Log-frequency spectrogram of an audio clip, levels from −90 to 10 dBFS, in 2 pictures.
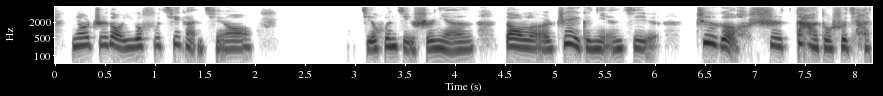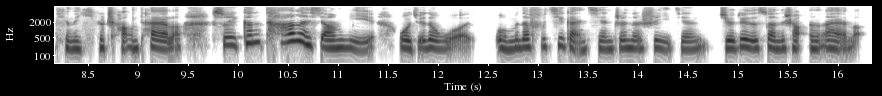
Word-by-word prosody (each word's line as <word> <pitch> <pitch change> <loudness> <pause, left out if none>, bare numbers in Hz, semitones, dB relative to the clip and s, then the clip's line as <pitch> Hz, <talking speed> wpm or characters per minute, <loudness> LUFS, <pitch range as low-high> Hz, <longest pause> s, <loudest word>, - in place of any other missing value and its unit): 你 230 - -2
要 255 +1 +1
知 255 +1 -1
道 235 -6 +3
一 200 - -2
个 230 - +5
夫 245 +1 -10
妻 275 +4 -5
感 220 -5 -6
情 185 -2 -8
哦 185 +4 -4 1.1
结 180 0 +1
婚 230 +3 +1
几 175 -7 -4
十 185 +3 +2
年， 175 -1 -1 0.3
到 230 -2 +6
了 190 -2 -1
这 270 +2 +2
个 195 0 -2
年 185 0 -3
纪， 195 -2 -4 0.5
这 315 -4 +6
个 220 - +4
是 240 -3 -1
大 215 - +5
多 200 -1 +1
数 210 - +1
家 - - -5
庭 190 0 -5
的 185 - 0
一 - - -6 0.2
个 205 - -1
常 195 -1 -1
态 195 -2 +3
了。 - - -3 0.3
所 260 0 +2
以 - - 0
跟 310 +7 +1
他 350 +3 +5
们 345 -8 +6
相 205 -3 +2
比， 170 -4 -4 0.2
我 200 -2 +4
觉 190 - -3
得 200 -2 +2
我 470 - -4 0.2
我 200 - 0
们 195 +3 -1
的 215 - +4
夫 225 +1 -7
妻 225 +3 -5
感 210 -7 -2
情， 185 -1 -4
真 200 +1 -2
的 190 0 -2
是 200 +1 -4
已 175 -3 -6
经 180 +4 -7
绝 195 -1 +3
对 220 +1 +4
的 195 -1 +3
算 195 -1 0
得 190 - -2
上 - - 0
恩 185 -1 -1
爱 195 -4 +1
了。 345 +2 -9
200 Hz, 250 characters per minute, -22 LUFS, 190-230 Hz, 1.1 s, 到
